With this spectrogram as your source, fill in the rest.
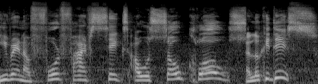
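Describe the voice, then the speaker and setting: Over noticeable background noise, a woman with a fairly high pitch speaks at a fairly slow pace in an animated tone. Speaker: gaming YouTuber. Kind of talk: gameplay commentary.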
